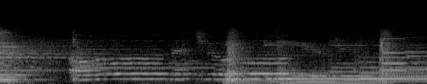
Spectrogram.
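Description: Guitar-led rock music recording: the band thins out briefly about half a second in, leaving held guitar notes, then bass and guitar come back in fuller a little after two seconds.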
